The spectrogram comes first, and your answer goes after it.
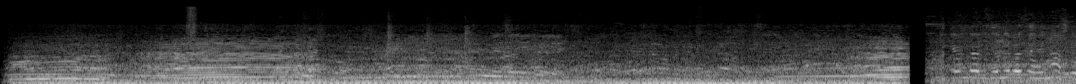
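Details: Cattle lowing at a large weekly cattle market in Dhaka, Bangladesh, 24 September 2022. Loud rising moos open the recording, followed by further moos among a busy crowd and vehicle rumble.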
